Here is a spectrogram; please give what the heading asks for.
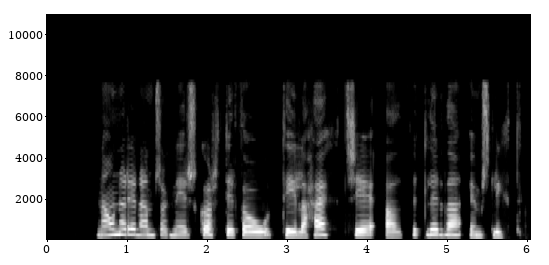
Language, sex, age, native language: Icelandic, female, 30-39, Icelandic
